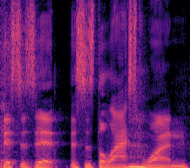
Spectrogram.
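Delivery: ordinary delivery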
